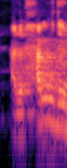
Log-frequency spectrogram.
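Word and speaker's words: الحمد: Nah, alhamdu di sini jangan sampai terbacanya alhamdu. Alhamdu. Jadi, alhamdu harus jelas, tidak ada pantulan dari huruf mimnya. Enggak ada sama sekali.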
